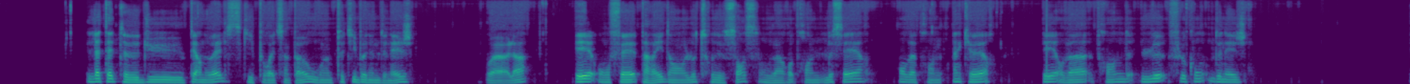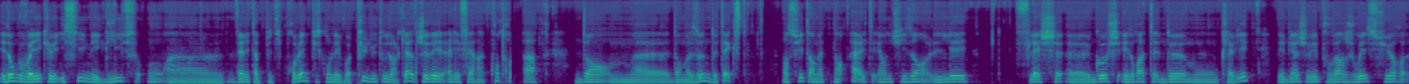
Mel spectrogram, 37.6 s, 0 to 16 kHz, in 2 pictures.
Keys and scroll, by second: 25.2 ctrl+a, 30.7 alt+Left, 34.2 alt+Left, 36.8 alt+Right.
